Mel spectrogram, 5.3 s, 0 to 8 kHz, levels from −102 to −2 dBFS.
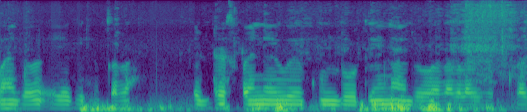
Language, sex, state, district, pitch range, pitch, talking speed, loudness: Hindi, male, Uttar Pradesh, Varanasi, 105-110 Hz, 105 Hz, 125 wpm, -31 LUFS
